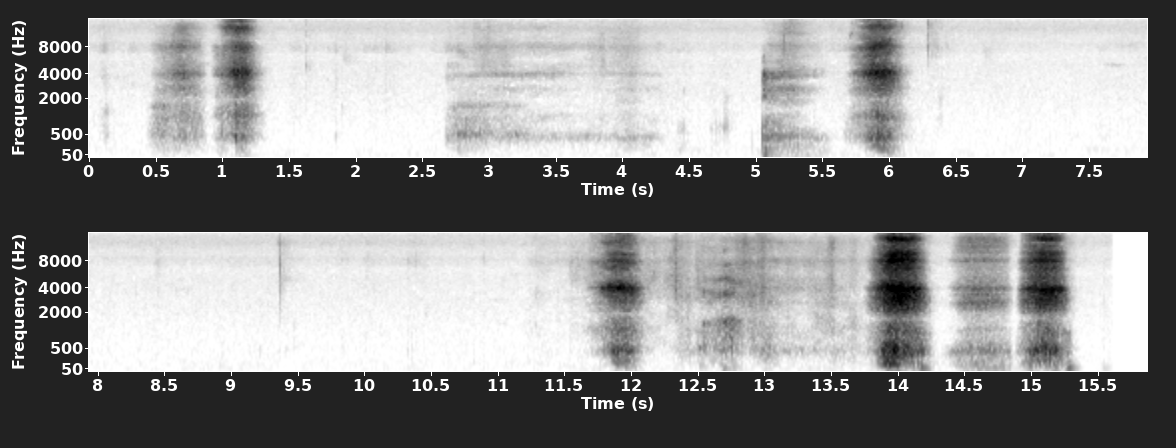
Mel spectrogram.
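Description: Several forceful sneezes in quick runs, with a longer nose-blowing sound between them; allergic sneezing.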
